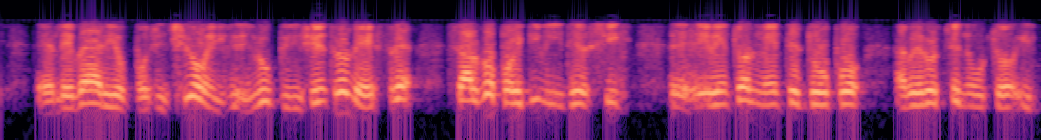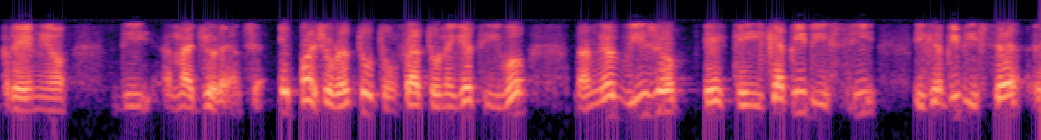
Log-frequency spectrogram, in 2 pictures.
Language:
Italian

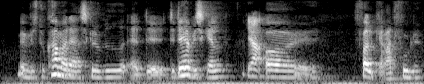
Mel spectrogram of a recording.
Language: Danish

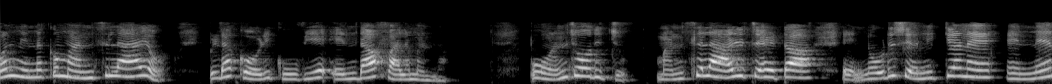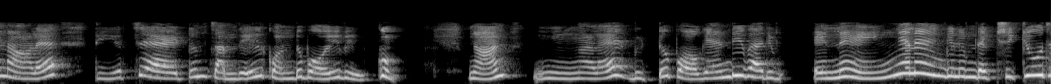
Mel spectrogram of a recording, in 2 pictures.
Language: Malayalam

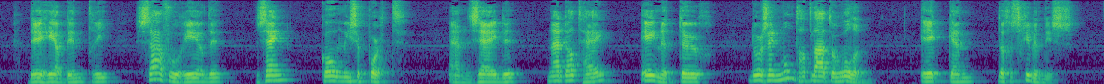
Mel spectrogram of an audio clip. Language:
Dutch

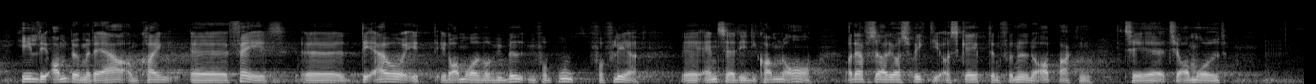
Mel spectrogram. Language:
Danish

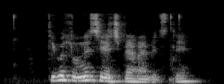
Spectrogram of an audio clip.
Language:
Mongolian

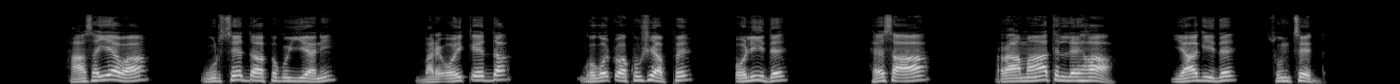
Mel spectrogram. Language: Dawro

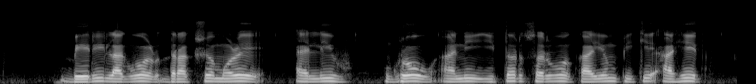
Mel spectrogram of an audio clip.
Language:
Marathi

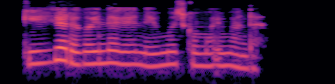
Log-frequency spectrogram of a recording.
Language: Kalenjin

